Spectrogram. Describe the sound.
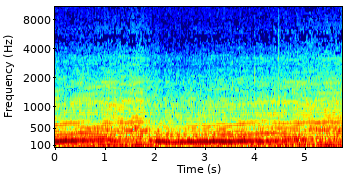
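A car with a 1.8-litre, 105 kW engine and an automatic gearbox accelerates: a steady, low engine drone with a brief dip in pitch near the middle before it settles back, with no talk.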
